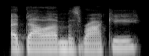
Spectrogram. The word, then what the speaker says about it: Adela Mizrachi: the most podcast obsessed humans on the planet adella mizraki i hope i pronounced your name right yeah that's great adella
